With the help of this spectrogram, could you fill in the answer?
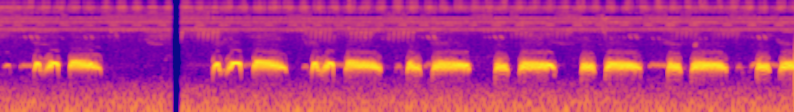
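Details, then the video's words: Clear-voiced spotted dove, or tekukur, in a training recording: a run of soft low coos, short wobbling notes alternating with longer flat hoots, nearly one per second, with a steady faint background hiss. "masteran burung tekukur atau spotted dove suara jernih"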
